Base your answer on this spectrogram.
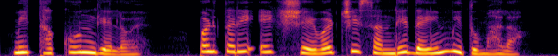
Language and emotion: Marathi, sad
